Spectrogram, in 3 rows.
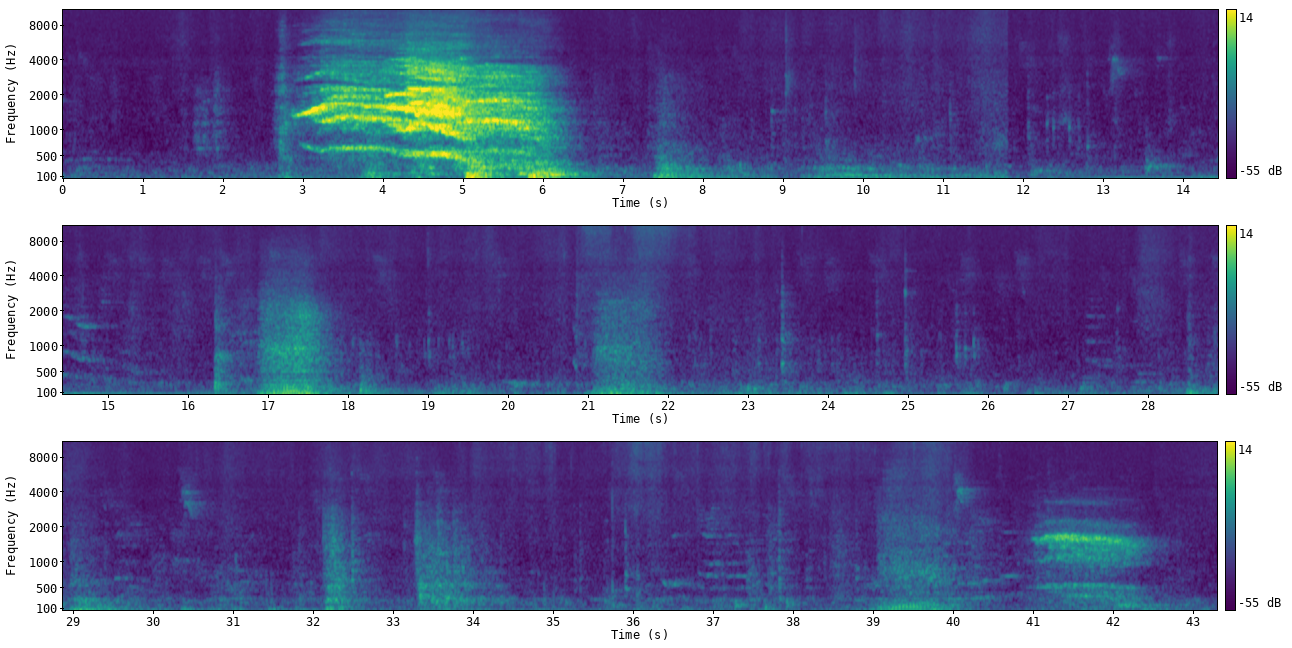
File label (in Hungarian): nyerítések fújtatások, ló; Hortobágyi Nemzeti Park 2013; máta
